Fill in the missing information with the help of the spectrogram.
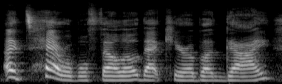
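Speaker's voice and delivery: plain reading voice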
